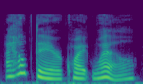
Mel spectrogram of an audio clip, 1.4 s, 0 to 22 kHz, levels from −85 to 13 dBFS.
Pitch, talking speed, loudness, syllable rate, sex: 230 Hz, 250 wpm, -16 LUFS, 6.1 syllables/s, female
